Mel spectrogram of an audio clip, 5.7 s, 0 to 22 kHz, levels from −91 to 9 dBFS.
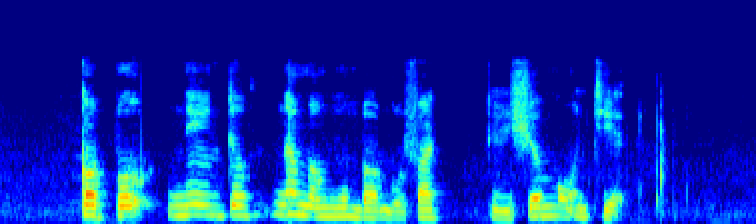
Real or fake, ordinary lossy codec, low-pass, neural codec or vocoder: fake; Opus, 24 kbps; 7.2 kHz; vocoder, 44.1 kHz, 128 mel bands, Pupu-Vocoder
